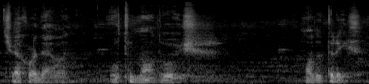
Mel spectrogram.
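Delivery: barely-there, hushed whisper. Speaker tells viewers the plan for waking her up, speaking softly. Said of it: "Deixa eu falar baixinho".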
